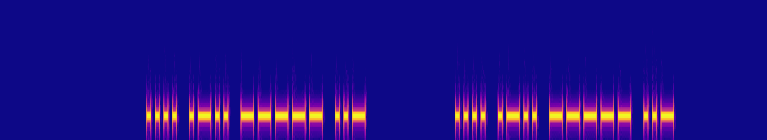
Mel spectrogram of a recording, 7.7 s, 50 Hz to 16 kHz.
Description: Morse code, heard as a keyed tone, about 28 wpm, 700 Hz. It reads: HL0U HL0U
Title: DXCC-100 Call Signs - 4 Characters - Repeated 2x - 28wpm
